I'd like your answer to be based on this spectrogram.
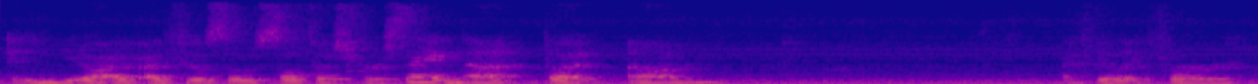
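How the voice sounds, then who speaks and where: An anxious, devoted wife, acted by a woman in a role-play, talking haltingly as if justifying herself. She sounds distant from the mic in a strongly echoing room with noticeable noise. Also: mid-range voice, level tone, lightly acted. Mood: anxious, apologetic. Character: anxious, devoted wife caring for her husband. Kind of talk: role-play counselling session. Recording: echoey room, distant mic, noisy background.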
